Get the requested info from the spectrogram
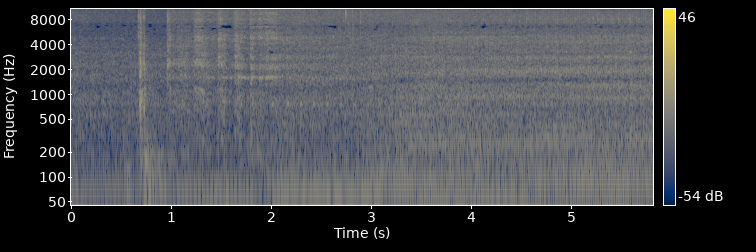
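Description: Mahindra Bolero diesel engines running under load as the two SUVs pull against each other on a tow strap; the engine note rises about two seconds in and then holds steady. A single sharp knock comes just under a second in.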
